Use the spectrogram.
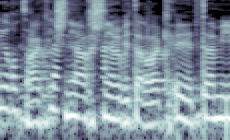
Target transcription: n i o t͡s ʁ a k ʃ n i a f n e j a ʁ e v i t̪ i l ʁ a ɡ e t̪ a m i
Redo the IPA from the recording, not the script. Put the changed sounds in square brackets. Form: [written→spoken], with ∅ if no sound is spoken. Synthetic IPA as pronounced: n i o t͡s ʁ a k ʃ n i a [f→ʃ] n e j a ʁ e v i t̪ [i→a] l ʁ a [ɡ→k] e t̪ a m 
